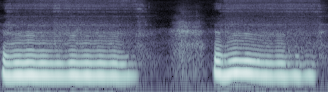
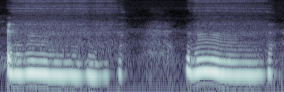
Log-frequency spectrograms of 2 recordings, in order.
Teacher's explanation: la langue entre les dents qui touche légèrement les dents du dessus et là, tu utilises tes cordes vocales et donc du coup, ça fait zzz, zzz. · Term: le voiced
